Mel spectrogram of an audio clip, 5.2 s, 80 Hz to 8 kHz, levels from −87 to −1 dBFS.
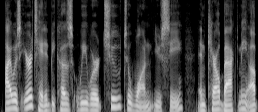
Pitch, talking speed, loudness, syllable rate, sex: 120 Hz, 185 wpm, -20 LUFS, 5.3 syllables/s, male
